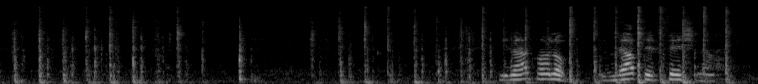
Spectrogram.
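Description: A wooden spoon scrapes and knocks against a plastic bowl while stirring.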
